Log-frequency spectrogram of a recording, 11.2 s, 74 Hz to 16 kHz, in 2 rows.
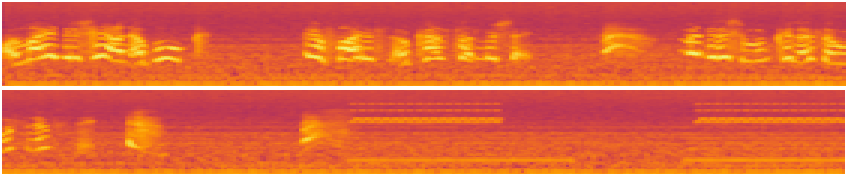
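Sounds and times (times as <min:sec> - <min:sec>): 
speech: 0:00.0 - 0:01.3, 0:02.0 - 0:06.8, 0:07.6 - 0:08.0
low hum: 0:00.0 - 0:11.2
telephone ringing with an incoming call: 0:07.9 - 0:09.0, 0:10.2 - 0:11.2.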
